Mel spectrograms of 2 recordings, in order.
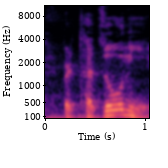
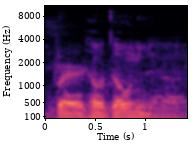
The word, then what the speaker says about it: Bertazzoni: 大利品牌啊，叫做 Bertazzoni 哈、啊，不知道发音是不是标准哈、啊。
